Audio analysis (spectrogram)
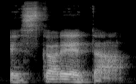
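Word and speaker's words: エスカレーター: below the escalator and we say escaretta in japanese it's also japanese english the next one stop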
